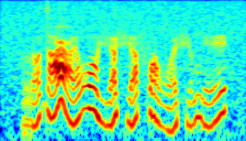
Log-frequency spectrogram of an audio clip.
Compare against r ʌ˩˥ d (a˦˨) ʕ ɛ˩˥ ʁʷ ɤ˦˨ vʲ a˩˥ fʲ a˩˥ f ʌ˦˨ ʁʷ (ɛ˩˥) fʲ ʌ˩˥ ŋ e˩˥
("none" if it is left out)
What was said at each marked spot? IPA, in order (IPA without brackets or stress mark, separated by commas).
a˩˥, ɛ˩˥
